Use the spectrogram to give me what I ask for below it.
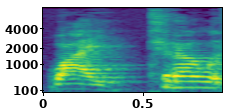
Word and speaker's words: white: 아직도 이렇게 화이트라고 읽는 경우는 많은데 지금 발음기호로 보면 H 발음은 소리가 없어요. 그래서 H 발음을 절대로 넣어서는 안 되고 white라고 읽어주셔야 정확한 발음이 되겠습니다.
